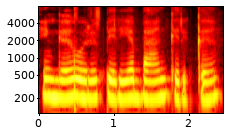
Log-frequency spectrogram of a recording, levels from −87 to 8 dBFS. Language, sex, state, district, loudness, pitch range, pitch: Tamil, female, Tamil Nadu, Nilgiris, -16 LUFS, 205-215 Hz, 205 Hz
